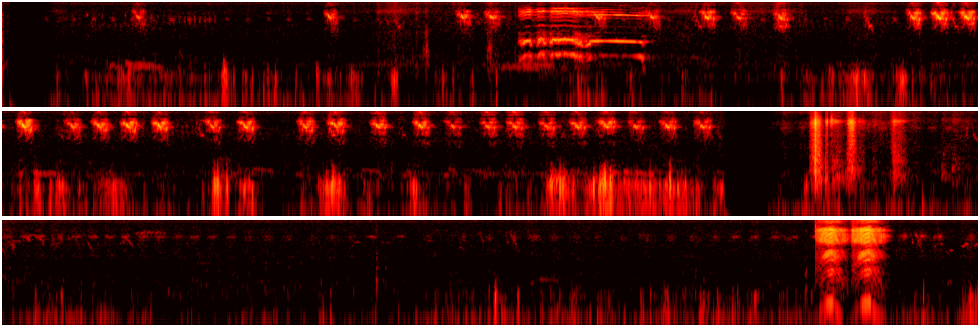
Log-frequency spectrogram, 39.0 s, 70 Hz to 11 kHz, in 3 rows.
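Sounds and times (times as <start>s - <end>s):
small birds chirping: 0.9s - 22.6s, 34.6s - 39.0s
rooster crowing: 6.8s - 8.8s.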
